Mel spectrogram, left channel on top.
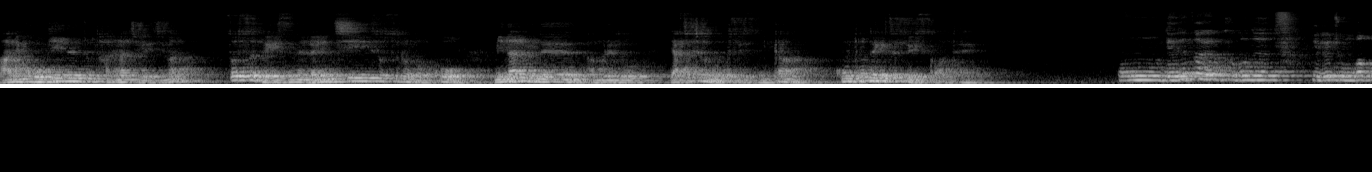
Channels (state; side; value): silent; right; 62 dB below the other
